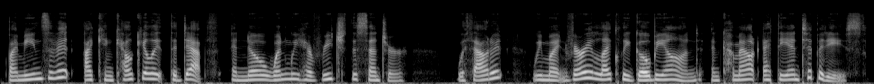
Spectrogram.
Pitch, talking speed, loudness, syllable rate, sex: 215 Hz, 215 wpm, -19 LUFS, 5.7 syllables/s, female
